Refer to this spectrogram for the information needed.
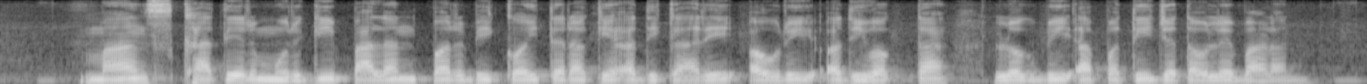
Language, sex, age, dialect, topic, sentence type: Bhojpuri, male, <18, Southern / Standard, agriculture, statement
